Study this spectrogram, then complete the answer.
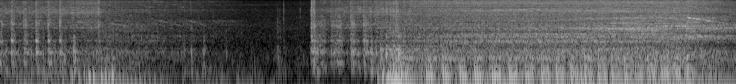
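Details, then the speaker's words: Vauxhall Corsa VXR with replacement engine after blown head gasket, exhaust refitted, no coolant, brief run in rain: cranks, catches around four seconds, settles into steady even idle; solid engine, codes still to clear. "There you go, that's it idling. Like I say, you need to clear these cords, but that's a solid engine right there."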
